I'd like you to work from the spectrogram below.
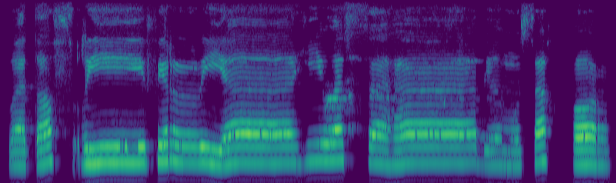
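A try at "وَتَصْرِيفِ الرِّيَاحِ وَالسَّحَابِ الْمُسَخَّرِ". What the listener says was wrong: Oke, huruf ya-nya jangan terlalu panjang ya. Wa tasrifir riyahi wassahabil musakhkhari bainas sama. Enggak boleh panjang.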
